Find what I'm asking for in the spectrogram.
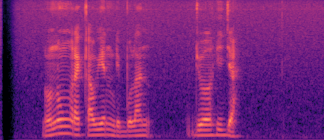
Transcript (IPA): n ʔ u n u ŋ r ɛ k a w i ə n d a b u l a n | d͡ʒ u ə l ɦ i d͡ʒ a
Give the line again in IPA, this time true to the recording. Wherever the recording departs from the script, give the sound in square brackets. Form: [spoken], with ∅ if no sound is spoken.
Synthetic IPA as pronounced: n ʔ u n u ŋ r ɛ k a w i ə n d [i] b u l a n | d͡ʒ u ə l ɦ i d͡ʒ a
